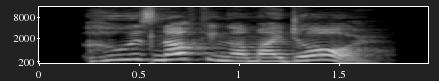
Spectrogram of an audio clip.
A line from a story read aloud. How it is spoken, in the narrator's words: the woman of the house, she called out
